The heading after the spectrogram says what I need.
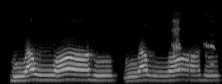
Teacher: Lafaz Allah di situ dibacanya tebal, Allah ya.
